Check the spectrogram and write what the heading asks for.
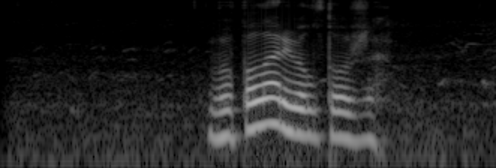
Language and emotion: Russian, positive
